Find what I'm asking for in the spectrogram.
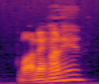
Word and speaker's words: Monaghan: Did I say his name? – Monaghan.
